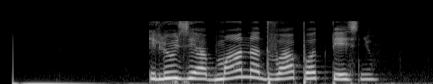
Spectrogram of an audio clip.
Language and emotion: Russian, neutral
